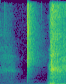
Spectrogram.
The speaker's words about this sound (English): It's me slapping his bare skin. Yo. His hairless baby skin. Chest. You can just slap it now.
